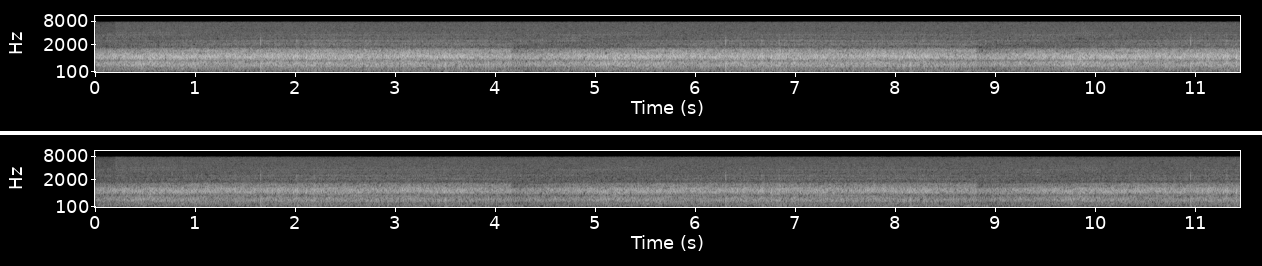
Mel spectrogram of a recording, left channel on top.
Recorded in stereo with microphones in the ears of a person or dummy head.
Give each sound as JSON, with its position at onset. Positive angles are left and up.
{"t": 0.0, "sound": "an insect", "side_deg": 25}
